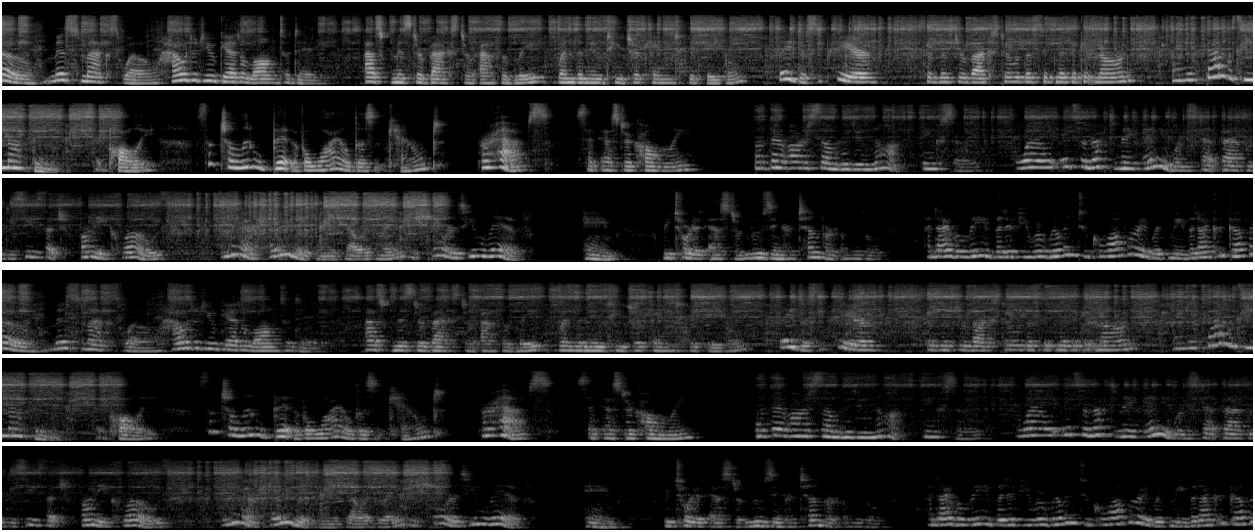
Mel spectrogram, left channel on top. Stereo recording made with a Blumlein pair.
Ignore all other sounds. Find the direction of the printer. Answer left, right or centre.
left.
